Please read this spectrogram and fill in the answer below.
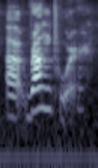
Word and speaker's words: Rangpur: So this one is U with 1 dot, pronounced as in good, and thankfully there's only one way to spell it in both languages. It's going to be just a U. Very simple, as in the word Rangpur. Rangpur.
